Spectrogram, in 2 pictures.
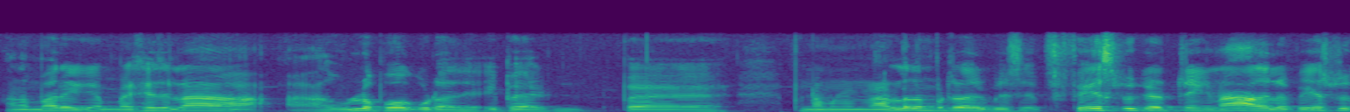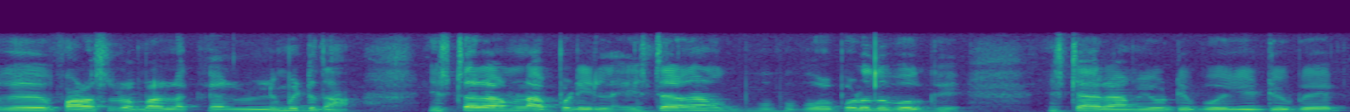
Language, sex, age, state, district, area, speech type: Tamil, male, 18-30, Tamil Nadu, Coimbatore, rural, spontaneous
